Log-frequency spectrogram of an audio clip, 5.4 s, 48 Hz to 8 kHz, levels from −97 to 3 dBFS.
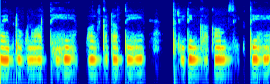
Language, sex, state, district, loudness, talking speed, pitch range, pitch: Hindi, female, Uttar Pradesh, Etah, -31 LUFS, 120 wpm, 215-225 Hz, 220 Hz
